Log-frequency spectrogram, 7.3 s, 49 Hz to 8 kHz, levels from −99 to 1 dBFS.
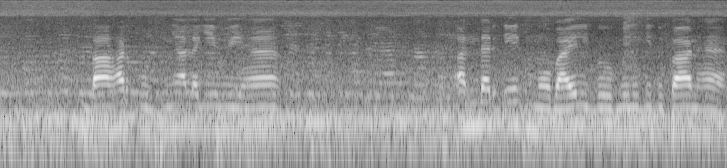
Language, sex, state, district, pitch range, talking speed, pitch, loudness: Hindi, male, Madhya Pradesh, Katni, 155-215 Hz, 105 wpm, 180 Hz, -18 LUFS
